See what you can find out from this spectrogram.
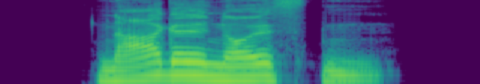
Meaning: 1. superlative degree of nagelneu 2. inflection of nagelneu: strong genitive masculine/neuter singular superlative degree
- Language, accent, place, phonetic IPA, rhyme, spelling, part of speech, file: German, Germany, Berlin, [ˈnaːɡl̩ˈnɔɪ̯stn̩], -ɔɪ̯stn̩, nagelneusten, adjective, De-nagelneusten.ogg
